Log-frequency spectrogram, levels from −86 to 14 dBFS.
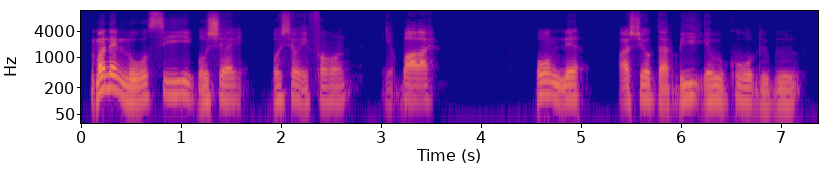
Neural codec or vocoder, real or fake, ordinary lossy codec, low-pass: codec, 16 kHz in and 24 kHz out, 0.4 kbps, LongCat-Audio-Codec, four codebook decoder; fake; none; 10.8 kHz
